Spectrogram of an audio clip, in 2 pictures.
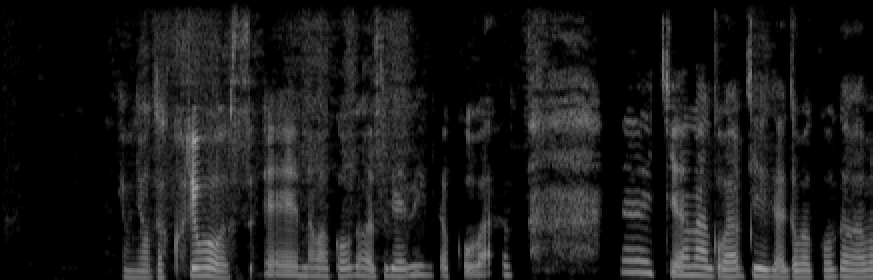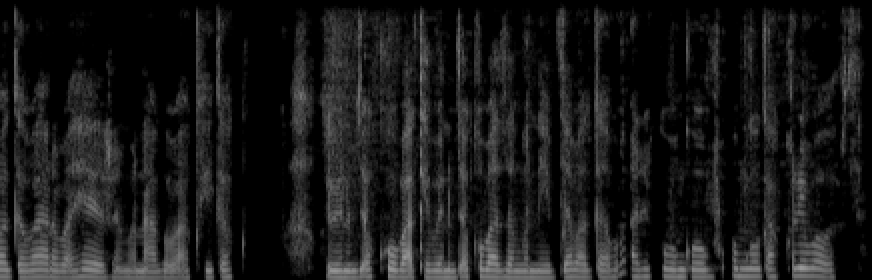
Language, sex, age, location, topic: Kinyarwanda, female, 25-35, Musanze, education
